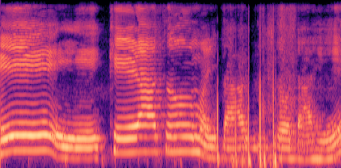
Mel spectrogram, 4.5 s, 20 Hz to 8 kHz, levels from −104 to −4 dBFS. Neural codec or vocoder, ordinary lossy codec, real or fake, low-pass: none; Opus, 64 kbps; real; 7.2 kHz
